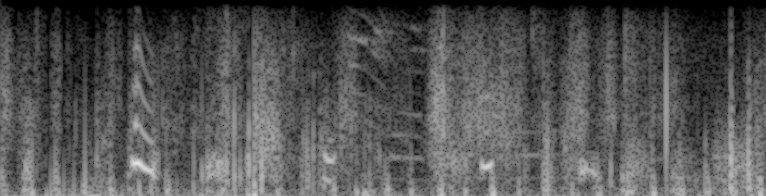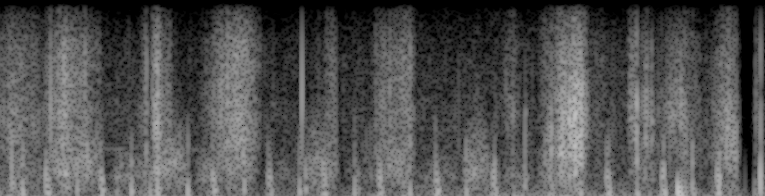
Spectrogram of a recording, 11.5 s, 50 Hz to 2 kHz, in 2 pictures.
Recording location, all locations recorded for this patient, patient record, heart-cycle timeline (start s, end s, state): mitral valve (MV)
aortic valve (AV)+pulmonary valve (PV)+tricuspid valve (TV)+mitral valve (MV)
#Age: Infant
#Sex: Female
#Height: 69.0 cm
#Weight: 7.69 kg
#Pregnancy status: False
#Murmur: Unknown
#Murmur locations: nan
#Most audible location: nan
#Systolic murmur timing: nan
#Systolic murmur shape: nan
#Systolic murmur grading: nan
#Systolic murmur pitch: nan
#Systolic murmur quality: nan
#Diastolic murmur timing: nan
#Diastolic murmur shape: nan
#Diastolic murmur grading: nan
#Diastolic murmur pitch: nan
#Diastolic murmur quality: nan
#Outcome: Abnormal
#Campaign: 2015 screening campaign
0.00	4.04	unannotated
4.04	4.16	S1
4.16	4.25	systole
4.25	4.35	S2
4.35	4.44	diastole
4.44	4.53	S1
4.53	4.64	systole
4.64	4.75	S2
4.75	4.85	diastole
4.85	4.95	S1
4.95	5.06	systole
5.06	5.14	S2
5.14	5.23	diastole
5.23	5.36	S1
5.36	8.53	unannotated
8.53	8.65	S1
8.65	8.73	systole
8.73	8.86	S2
8.86	8.98	diastole
8.98	9.08	S1
9.08	9.20	systole
9.20	9.29	S2
9.29	9.39	diastole
9.39	9.52	S1
9.52	9.63	systole
9.63	9.73	S2
9.73	9.86	diastole
9.86	9.91	S1
9.91	11.49	unannotated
